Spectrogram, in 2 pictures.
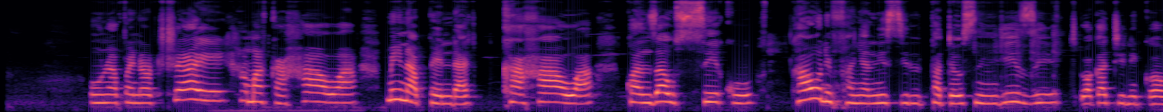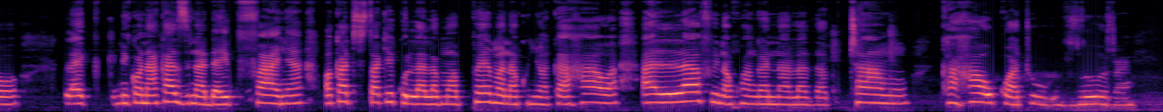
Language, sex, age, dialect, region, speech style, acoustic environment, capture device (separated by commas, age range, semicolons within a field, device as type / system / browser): Swahili, female, 25-34, Kenya - Mombasa, Kenya, happy; anxious; focused, people talking; traffic, mobile / Linux / Chrome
